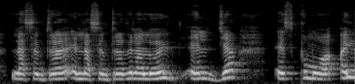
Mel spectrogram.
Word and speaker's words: Lloyd: un grupo económico inglés, se escribe Lloyd, se dice Lloyd, en Londres entre 1779 y 1986, que parece más una fábrica de automóviles que una compañía de seguros.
